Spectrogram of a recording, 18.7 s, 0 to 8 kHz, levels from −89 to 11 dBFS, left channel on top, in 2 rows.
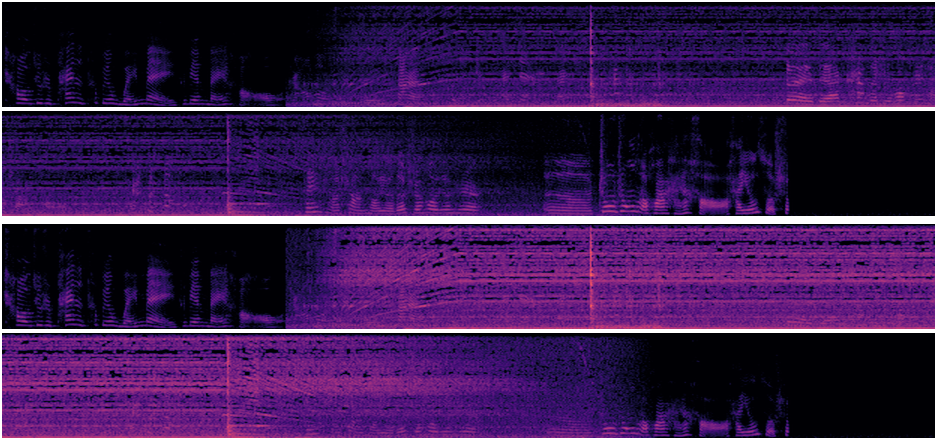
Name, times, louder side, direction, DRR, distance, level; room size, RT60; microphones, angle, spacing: voice 1, 0.0-7.3 7.7-7.9 10.4-11.2, right 4 dB, 25° right, 1.4 m, -56 dB
sound 1, 2.8-15.6, right 13 dB, 80° right, 0.4 m, -36 dB
voice 2, 7.8-10.0 12.3-14.1 14.7-17.2, left 4 dB, 85° left, 1.8 m, -49 dB
head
